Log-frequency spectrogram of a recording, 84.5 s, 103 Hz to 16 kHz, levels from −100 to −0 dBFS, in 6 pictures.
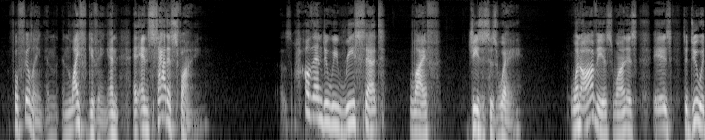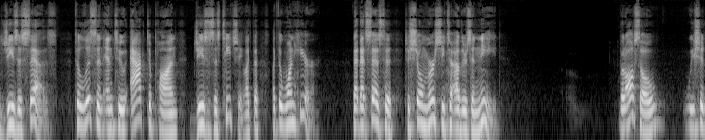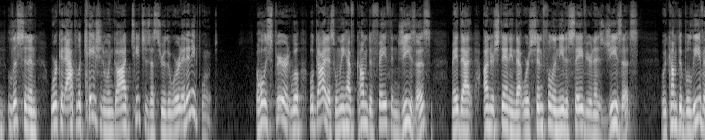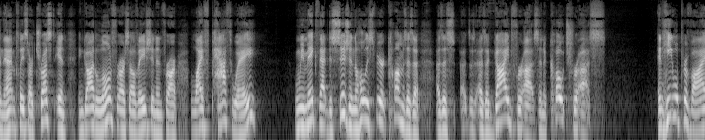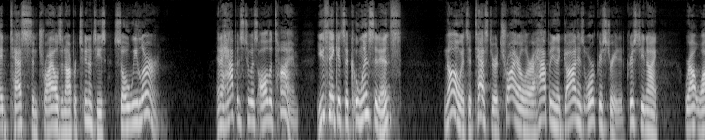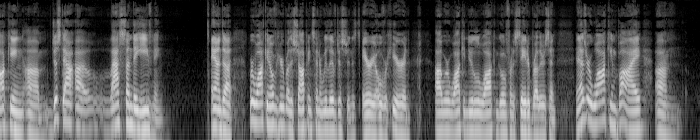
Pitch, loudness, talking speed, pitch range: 160 Hz, -23 LUFS, 170 wpm, 140-185 Hz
